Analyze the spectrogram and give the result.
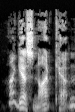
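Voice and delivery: calm, composed, untroubled, collected tone. Answering a frightened companion as the mermaids come near, a character replies calmly. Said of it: "she answered calmly".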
